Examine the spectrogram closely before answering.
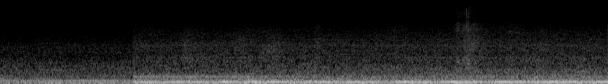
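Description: Low, steady machinery rumble with a hum, stepping up louder and changing pitch about a second in.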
